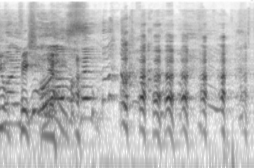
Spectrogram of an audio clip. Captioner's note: laughs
